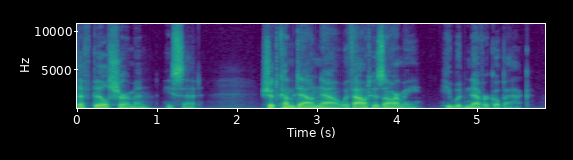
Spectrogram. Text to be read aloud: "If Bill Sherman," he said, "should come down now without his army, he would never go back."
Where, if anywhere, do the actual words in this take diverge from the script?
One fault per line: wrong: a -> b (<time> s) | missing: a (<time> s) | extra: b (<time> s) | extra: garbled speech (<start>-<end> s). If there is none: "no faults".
no faults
